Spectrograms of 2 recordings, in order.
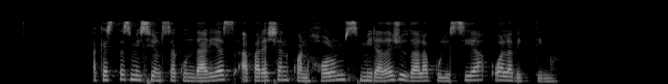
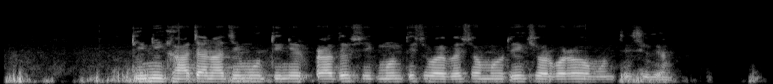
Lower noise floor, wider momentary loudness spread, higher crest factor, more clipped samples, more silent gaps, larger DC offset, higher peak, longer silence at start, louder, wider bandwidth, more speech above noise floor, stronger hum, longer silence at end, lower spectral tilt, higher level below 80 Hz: first, -89 dBFS vs -58 dBFS; second, 8 LU vs 14 LU; about the same, 18 dB vs 18 dB; neither; neither; neither; second, -16 dBFS vs 0 dBFS; first, 0.95 s vs 0.05 s; second, -33 LUFS vs -18 LUFS; first, 8 kHz vs 6.6 kHz; first, 56 dB vs 41 dB; neither; first, 1.1 s vs 0.15 s; second, -3 dB/octave vs -8.5 dB/octave; second, -70 dBFS vs -58 dBFS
